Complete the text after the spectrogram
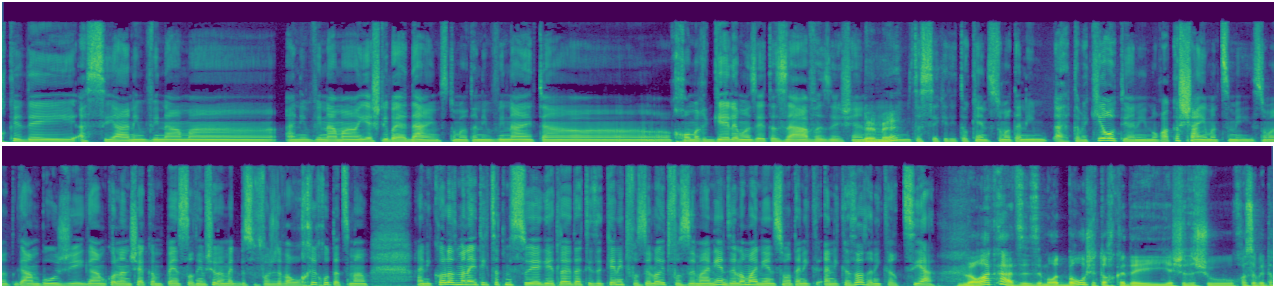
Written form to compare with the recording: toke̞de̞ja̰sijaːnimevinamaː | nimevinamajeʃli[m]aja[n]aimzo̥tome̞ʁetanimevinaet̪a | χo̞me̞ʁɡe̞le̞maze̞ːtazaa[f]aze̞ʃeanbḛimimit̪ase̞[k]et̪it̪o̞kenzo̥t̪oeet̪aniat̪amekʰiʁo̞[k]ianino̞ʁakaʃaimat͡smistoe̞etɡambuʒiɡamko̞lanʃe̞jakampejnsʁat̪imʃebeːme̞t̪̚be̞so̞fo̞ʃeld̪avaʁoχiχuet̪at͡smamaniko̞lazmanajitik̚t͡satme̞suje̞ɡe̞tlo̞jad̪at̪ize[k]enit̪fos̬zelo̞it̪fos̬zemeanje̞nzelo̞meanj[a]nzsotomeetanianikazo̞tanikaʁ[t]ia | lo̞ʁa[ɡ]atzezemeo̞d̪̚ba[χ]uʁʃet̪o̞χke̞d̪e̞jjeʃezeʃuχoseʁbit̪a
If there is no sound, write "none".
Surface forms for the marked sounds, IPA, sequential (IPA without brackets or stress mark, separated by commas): b, d, v, k, t, k, e, t͡s, k, ʁ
